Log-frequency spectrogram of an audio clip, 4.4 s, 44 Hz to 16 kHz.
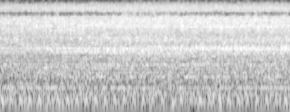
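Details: GM 7.4 Vortec V8 at cold idle, later after a few minutes running; heavy, dull knock buried in low rumble; owner unsure whether piston slap or bearing knock; engine knock at cold idle.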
